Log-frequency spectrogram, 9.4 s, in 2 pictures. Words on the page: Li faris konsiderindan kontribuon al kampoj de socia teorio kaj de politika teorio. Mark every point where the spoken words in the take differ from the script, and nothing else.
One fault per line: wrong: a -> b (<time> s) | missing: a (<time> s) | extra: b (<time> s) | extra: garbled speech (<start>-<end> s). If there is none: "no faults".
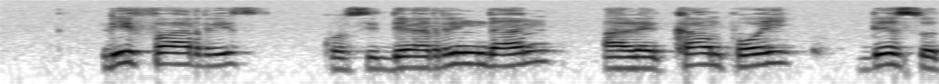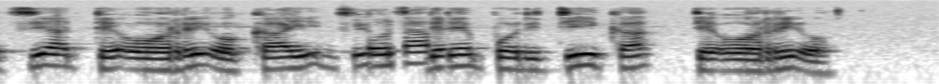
missing: kontribuon (2.7 s)
extra: garbled speech (6.4-6.9 s)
